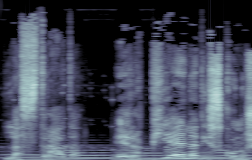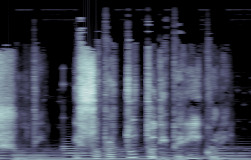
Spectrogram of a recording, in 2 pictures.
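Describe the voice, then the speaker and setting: A woman narrating a children's storybook in an expressive, animated way. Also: mid-range voice, normal speed. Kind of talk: storybook reading. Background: background music.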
